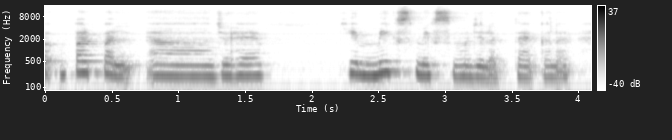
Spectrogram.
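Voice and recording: A woman speaks at a fairly slow pace with fairly even intonation. Her tone is dark and mellow, with a slightly husky edge.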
